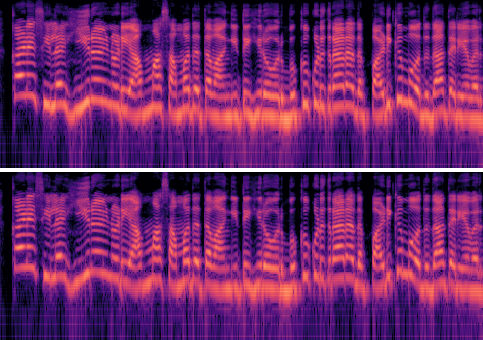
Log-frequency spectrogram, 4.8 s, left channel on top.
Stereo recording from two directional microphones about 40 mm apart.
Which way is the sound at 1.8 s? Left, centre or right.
Left.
